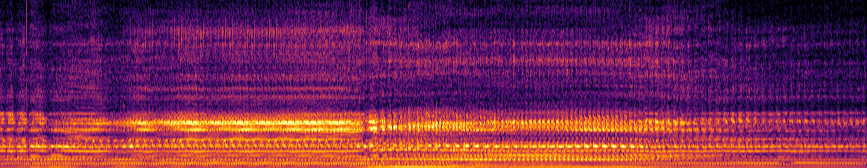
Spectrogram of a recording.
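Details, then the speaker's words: Noise from a mini dehumidifier: a steady buzzy hum with a rattly, slightly wavering whine. A dodgy fan bearing is suspected, and the fan needs cleaning and oiling. "just a dodgy bearing in that fan I think so I'm gonna give it an oiler"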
